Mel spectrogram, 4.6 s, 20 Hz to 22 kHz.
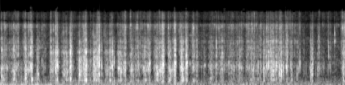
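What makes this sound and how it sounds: A small, closed Sour Patch Kids candy box made of thin cardboard is rapidly tapped and scratched with paperclips worn on the fingernails while held up against the sky outdoors. The result is a dense run of quick, dry, papery clicks and scrapes with a hollow midrange tone near 1 kHz, over a steady hiss of rain in the background.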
